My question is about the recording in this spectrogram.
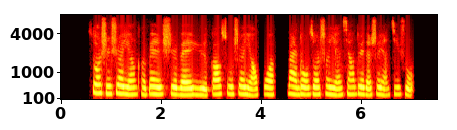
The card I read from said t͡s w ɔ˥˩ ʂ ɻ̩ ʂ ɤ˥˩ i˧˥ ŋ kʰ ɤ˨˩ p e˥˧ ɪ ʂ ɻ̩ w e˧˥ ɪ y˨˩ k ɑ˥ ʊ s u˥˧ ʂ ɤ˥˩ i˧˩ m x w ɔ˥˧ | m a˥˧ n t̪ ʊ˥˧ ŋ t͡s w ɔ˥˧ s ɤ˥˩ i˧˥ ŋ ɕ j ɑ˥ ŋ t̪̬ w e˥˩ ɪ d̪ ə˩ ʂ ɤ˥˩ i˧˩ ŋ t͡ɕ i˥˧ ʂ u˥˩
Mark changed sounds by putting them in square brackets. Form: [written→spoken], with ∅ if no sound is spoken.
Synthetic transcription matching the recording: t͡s w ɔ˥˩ ʂ ɻ̩ ʂ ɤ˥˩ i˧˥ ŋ kʰ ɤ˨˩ p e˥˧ ɪ ʂ ɻ̩ w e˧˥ ɪ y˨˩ k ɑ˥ ʊ s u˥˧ ʂ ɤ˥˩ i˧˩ [m→ŋ] x w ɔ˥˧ | m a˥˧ n t̪ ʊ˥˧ ŋ t͡s w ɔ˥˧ [s→ʂ] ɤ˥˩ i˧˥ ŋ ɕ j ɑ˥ ŋ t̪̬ w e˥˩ ɪ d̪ ə˩ ʂ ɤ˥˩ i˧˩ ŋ t͡ɕ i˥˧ ʂ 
